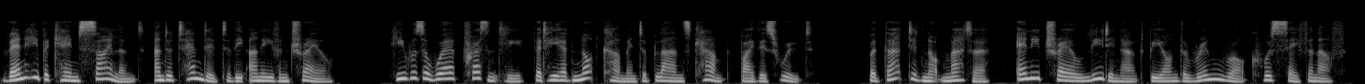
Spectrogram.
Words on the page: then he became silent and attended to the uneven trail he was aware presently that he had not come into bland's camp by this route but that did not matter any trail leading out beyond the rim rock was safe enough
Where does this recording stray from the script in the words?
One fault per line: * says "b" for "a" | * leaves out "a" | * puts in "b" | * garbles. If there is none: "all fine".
all fine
